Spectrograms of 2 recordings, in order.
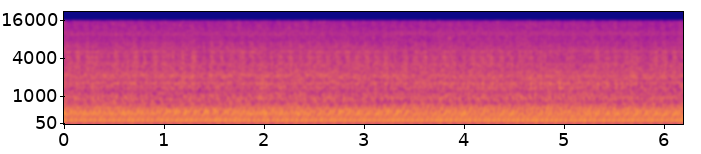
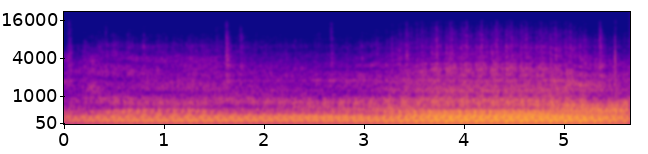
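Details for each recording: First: Supercharged 2019 Mustang GT with P0300 random misfire code after a flashing check engine light while racing, just started: loud steady idle with a fast even weird rattle; rattle source unidentified. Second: Supercharged 2019 Mustang GT with P0300 random misfire code, pulled off the road after driving, at the tailpipe: steady even idle, no stumble or miss; idling fine apart from a slightly dirty tailpipe.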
